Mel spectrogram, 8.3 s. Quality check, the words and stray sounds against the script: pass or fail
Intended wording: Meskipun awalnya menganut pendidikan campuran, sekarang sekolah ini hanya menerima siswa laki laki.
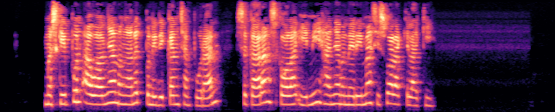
pass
